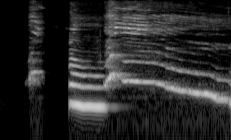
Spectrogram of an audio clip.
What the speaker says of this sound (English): I don't know if you hear my dog.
